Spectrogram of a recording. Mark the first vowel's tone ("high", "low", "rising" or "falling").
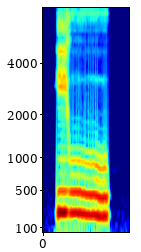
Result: low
